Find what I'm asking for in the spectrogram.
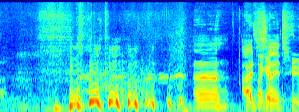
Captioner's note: laughs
